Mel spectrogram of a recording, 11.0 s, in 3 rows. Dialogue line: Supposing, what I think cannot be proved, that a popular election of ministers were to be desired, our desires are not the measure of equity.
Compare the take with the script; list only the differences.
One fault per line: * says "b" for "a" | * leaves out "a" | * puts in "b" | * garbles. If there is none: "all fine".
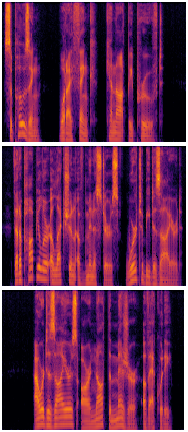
all fine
